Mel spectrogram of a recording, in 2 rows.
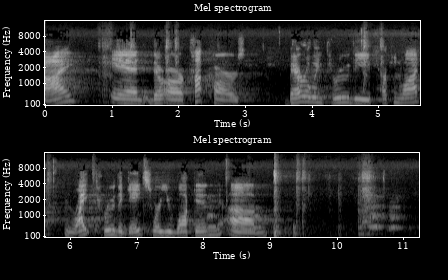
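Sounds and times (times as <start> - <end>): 
speech: 0.0 - 9.6
dog barking outdoors in a parking lot: 7.9 - 9.0, 10.4 - 11.0.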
